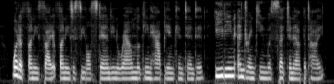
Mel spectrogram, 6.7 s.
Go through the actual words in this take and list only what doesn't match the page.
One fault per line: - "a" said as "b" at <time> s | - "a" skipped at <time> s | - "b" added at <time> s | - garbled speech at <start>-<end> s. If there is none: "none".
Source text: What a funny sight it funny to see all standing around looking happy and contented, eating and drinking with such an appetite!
none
